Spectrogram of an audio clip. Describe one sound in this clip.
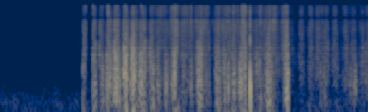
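Fingers rub and scratch right against a microphone.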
